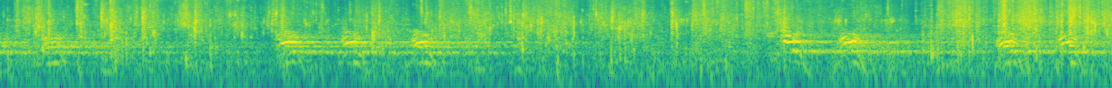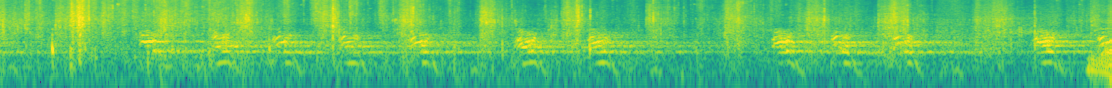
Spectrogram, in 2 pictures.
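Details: Hunting dog telling on a Mississippi gray squirrel during a squirrel hunt, giving continuous overlapping barks, often in quick doubled bursts, with fainter barking from other dogs behind and brief human remarks.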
